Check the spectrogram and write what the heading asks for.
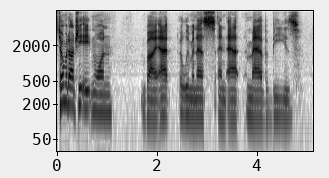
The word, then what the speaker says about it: MabBees: But yes, that's Tomodachi 8-in-1 by @Illumines and @MabBees. I have to pronounce that second one that way because it's two B's next to each other, and I don't want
